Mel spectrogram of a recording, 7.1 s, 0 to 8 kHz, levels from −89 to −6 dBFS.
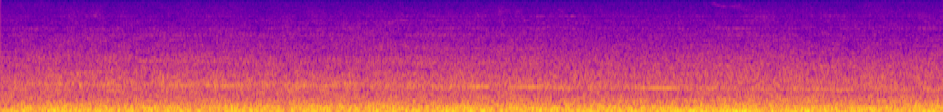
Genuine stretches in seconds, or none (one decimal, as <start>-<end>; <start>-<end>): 3.0-3.5; 3.9-5.7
